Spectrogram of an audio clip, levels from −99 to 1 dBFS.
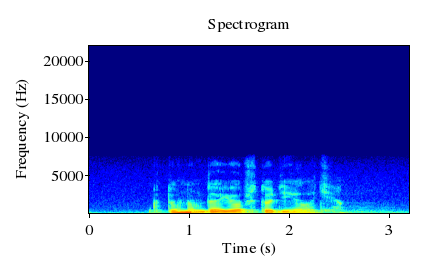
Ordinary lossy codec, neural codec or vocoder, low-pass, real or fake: none; none; none; real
